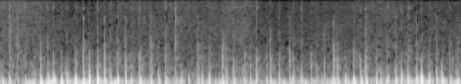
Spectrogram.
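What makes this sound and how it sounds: A palm-sized, solid, light-colored wooden cube with a rough greenish face is held in both hands and tapped and scratched with long nails. A steady, rapid stream of dozens of short, dull, low knocks is heard, each dying away almost instantly. Faint scratchy texture sits between the taps, with almost no bright content.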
